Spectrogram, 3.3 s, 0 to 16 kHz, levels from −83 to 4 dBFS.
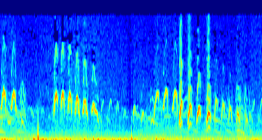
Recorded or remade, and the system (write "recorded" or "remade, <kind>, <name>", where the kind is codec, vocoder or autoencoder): recorded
